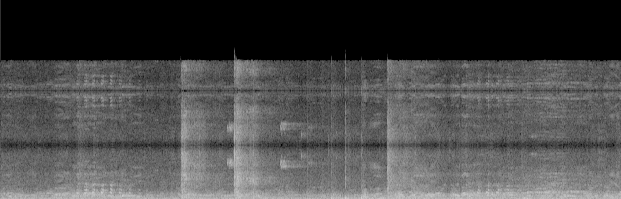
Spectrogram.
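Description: Young players shout and call out across the rink.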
